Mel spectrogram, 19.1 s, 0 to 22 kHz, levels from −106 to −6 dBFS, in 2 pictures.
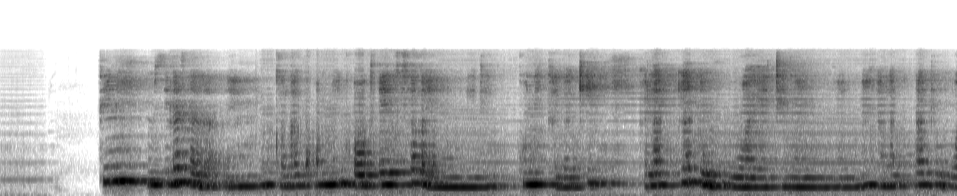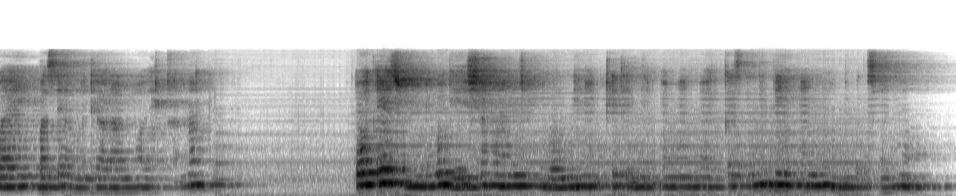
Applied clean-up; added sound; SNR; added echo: neural separator model SepFormer DNS4.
